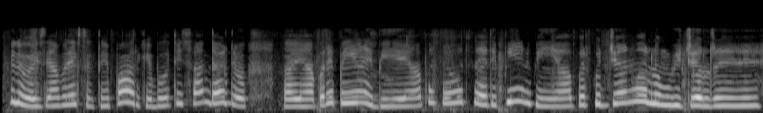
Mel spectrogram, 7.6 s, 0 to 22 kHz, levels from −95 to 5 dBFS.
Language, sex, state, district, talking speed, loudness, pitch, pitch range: Hindi, female, Chhattisgarh, Balrampur, 265 wpm, -28 LUFS, 305 Hz, 275-370 Hz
